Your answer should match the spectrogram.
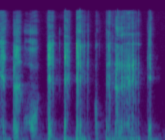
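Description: A man's voice making beatbox-style vocal sound effects into a close microphone: a quick series of breathy, hissing bursts and sharp mouth clicks, performed as one layer of vocal imitations of trailer sound effects.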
